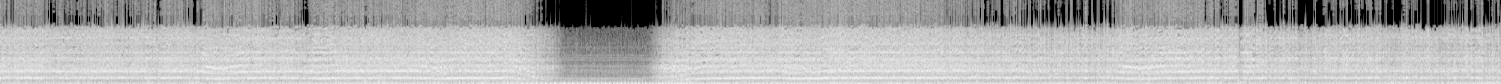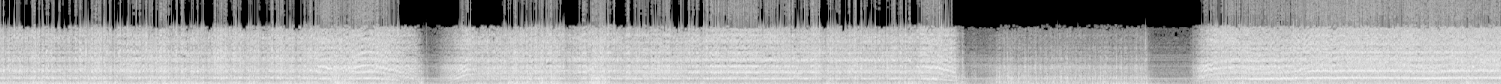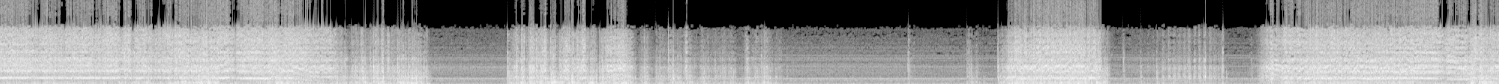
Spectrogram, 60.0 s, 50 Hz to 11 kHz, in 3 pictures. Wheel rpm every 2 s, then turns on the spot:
230, 230, 220, 100, 120, 220, 230, 230, 230, 230, 230, 230, 130, 180, 210, 220, 90, 40, 180, 230, 230, 200, 40, 40, 50, 10, 40, 80, 90, 190.
32-36 44-46 54-56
